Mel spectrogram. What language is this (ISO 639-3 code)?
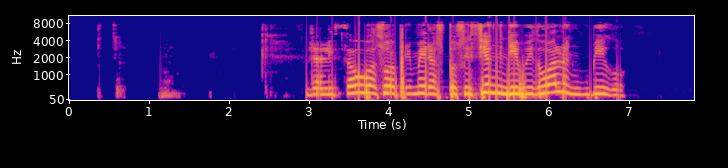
glg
